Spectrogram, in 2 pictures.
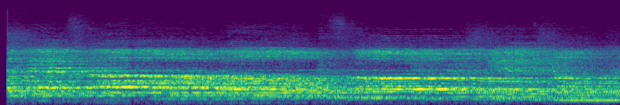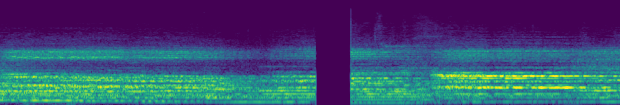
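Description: Choir singing a hymn in sustained notes during the Mass's entrance procession. The singing breaks off completely for a moment about nine and a half seconds in, then resumes.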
